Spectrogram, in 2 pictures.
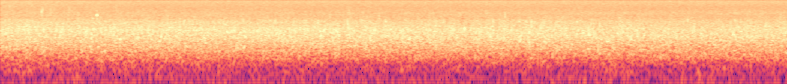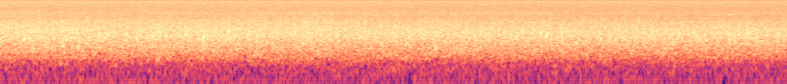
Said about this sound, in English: were floating in a kayak downstream from some rapids. The river current is slowing down.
